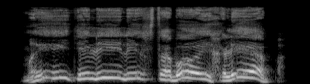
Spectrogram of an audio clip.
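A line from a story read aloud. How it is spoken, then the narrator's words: Quavering old man's proclamation. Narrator (Russian): дребезжащим голосом провозгласил древний Астхи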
